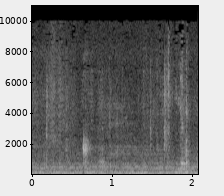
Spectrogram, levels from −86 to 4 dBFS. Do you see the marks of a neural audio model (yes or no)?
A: no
